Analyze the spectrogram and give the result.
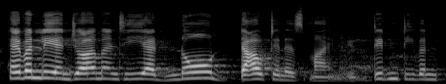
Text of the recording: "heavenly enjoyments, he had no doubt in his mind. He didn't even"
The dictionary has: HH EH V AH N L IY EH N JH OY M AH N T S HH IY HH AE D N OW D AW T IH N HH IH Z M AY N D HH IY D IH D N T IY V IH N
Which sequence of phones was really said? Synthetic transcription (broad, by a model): HH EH V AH N L IY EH N JH OY M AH N T HH IY HH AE D N OW D AW T IH N HH IH Z M AY N D HH IY D IH D N T IY V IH N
